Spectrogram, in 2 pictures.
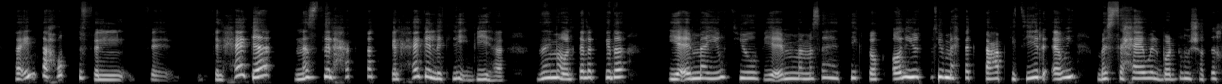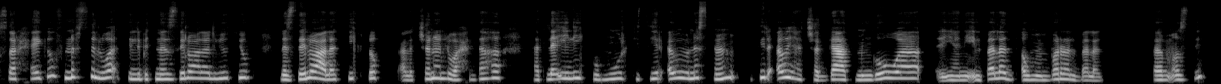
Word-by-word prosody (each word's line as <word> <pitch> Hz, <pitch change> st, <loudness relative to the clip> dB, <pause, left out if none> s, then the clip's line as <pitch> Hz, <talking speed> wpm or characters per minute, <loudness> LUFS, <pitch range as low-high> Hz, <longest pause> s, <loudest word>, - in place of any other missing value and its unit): فأنتَ 390 Hz, -, +1 dB
حط 415 Hz, -1 st, -3 dB
في 305 Hz, -7 st, -5 dB
ال 215 Hz, -2 st, -2 dB
في 205 Hz, -6 st, -11 dB, 0.4 s
في 220 Hz, -, -2 dB
الحاجة، 400 Hz, -, +4 dB, 0.2 s
نزل 330 Hz, +6 st, +2 dB
حاجتك 355 Hz, +2 st, -6 dB
في -, -, -1 dB
الحاجة 345 Hz, +10 st, 0 dB
اللي 275 Hz, -5 st, +4 dB
تليق 265 Hz, -2 st, -3 dB
بيها، 200 Hz, -2 st, -4 dB, 0.3 s
زي 280 Hz, +4 st, +2 dB
ما 310 Hz, -2 st, +6 dB
قلت 245 Hz, +3 st, 0 dB
لكَ 315 Hz, +1 st, 0 dB
كده 335 Hz, +2 st, +4 dB, 0.4 s
يا 245 Hz, +2 st, +5 dB
إما 280 Hz, +2 st, +4 dB
يوتيوب، 285 Hz, -2 st, -1 dB
يا 225 Hz, -, 0 dB
إما 265 Hz, +2 st, +1 dB
مثلًا 265 Hz, +5 st, -2 dB
التيك 295 Hz, +1 st, -3 dB
توك، 240 Hz, 0 st, -1 dB
آه 265 Hz, -, +4 dB
اليوتيوب 335 Hz, +1 st, +6 dB
محتاج 305 Hz, 0 st, +2 dB
تعب 265 Hz, +2 st, +3 dB
كتير 280 Hz, +7 st, +1 dB
أوي، 305 Hz, +8 st, +5 dB, 0.2 s
بس 260 Hz, +3 st, -1 dB
حاول 275 Hz, 0 st, +2 dB
برضو 240 Hz, +3 st, -3 dB
مش 255 Hz, -2 st, -3 dB
هتخسر 255 Hz, +1 st, -4 dB
حاجة. 280 Hz, +8 st, -5 dB
وفي 380 Hz, -7 st, -1 dB
نفس 330 Hz, +2 st, -1 dB
الوقت 315 Hz, 0 st, +1 dB
اللي 245 Hz, -1 st, 0 dB
بتنزله 245 Hz, +4 st, -1 dB
على 285 Hz, -1 st, 0 dB
اليوتيوب، 290 Hz, +4 st, -2 dB, 0.3 s
نزله 245 Hz, +7 st, +3 dB
على 240 Hz, -5 st, +6 dB
التيك 240 Hz, +4 st, -7 dB
توك 290 Hz, +1 st, -4 dB, 0.2 s
على 200 Hz, 0 st, -6 dB
channel 280 Hz, +2 st, +3 dB
لوحدها 255 Hz, +5 st, -2 dB, 0.3 s
هتلاقي 235 Hz, +5 st, -1 dB
ليك 290 Hz, +1 st, -1 dB
جمهور 245 Hz, +4 st, -2 dB
كتير 255 Hz, +3 st, -7 dB
أوي، 285 Hz, +3 st, +2 dB
وناس 290 Hz, +3 st, -1 dB
كمان 275 Hz, +6 st, +1 dB, 0.2 s
كتير 320 Hz, +3 st, 0 dB
أوي 300 Hz, -3 st, +3 dB
هتشجعك 220 Hz, 0 st, +3 dB
من 210 Hz, 0 st, -1 dB
جوّه 280 Hz, +3 st, +2 dB, 0.2 s
يعني 195 Hz, +3 st, -1 dB
البلد 250 Hz, +4 st, 0 dB
أو 210 Hz, -, +1 dB
من 200 Hz, -1 st, -2 dB
برّه 240 Hz, +2 st, +1 dB
البلد. 190 Hz, -4 st, -5 dB, 0.5 s
فاهم 210 Hz, -1 st, 0 dB
قصدي؟ 220 Hz, +12 st, -5 dB
270 Hz, 180 wpm, -22 LUFS, 235-305 Hz, 0.5 s, ما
